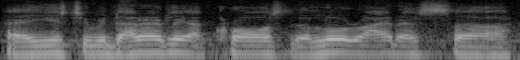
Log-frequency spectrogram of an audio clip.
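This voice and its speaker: A pastor from Ghana, older, answering interview questions slowly with many pauses and fillers. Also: male voice, mid-range voice, flat delivery, warm tone, slight background noise. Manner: halting, many uh fillers, measured. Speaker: pastor and guest. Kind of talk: interview talk show.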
